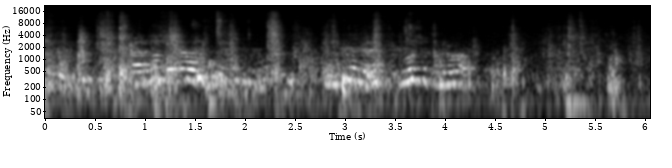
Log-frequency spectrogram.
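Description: Speech: several young voices talking over one another, with no clear words.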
